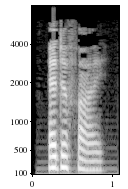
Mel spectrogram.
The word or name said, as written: edify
